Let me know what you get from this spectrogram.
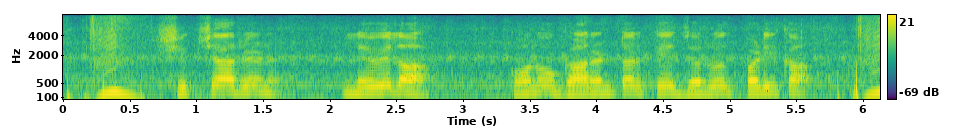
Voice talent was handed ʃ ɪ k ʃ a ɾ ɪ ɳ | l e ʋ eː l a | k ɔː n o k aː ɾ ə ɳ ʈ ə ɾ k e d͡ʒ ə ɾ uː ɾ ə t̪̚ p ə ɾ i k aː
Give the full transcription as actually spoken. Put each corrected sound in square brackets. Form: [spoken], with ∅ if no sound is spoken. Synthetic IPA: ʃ ɪ k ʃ a ɾ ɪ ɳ | l e ʋ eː l a | k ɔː n o [ɡ] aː ɾ ə ɳ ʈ ə ɾ k e d͡ʒ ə ɾ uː ɾ ə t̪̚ p ə [ɽ] i k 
